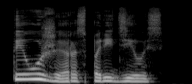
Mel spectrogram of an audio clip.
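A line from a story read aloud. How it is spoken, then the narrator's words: Gloomy remark. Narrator (Russian): мрачно заметил Рудольф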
